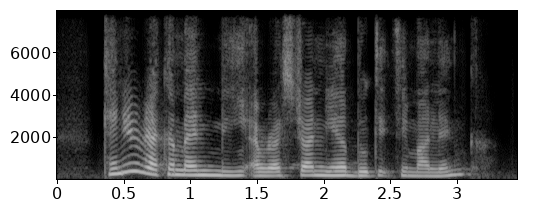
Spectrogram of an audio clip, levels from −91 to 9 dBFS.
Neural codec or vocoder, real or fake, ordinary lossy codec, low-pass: codec, 16 kHz, 1 kbps, X-Codec, HuBERT features, trained on general audio; fake; none; none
